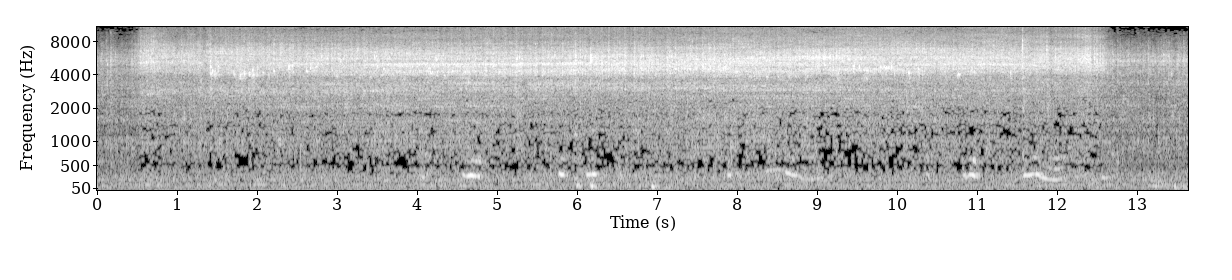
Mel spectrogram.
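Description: A battery toy train whirs steadily as it runs along its track.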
